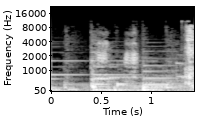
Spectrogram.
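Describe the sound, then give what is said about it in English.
A voice imitates a duck with a few nasal, buzzy quacks in quick succession, fairly loud, with a faint background hum between them. “Quack, quack.”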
